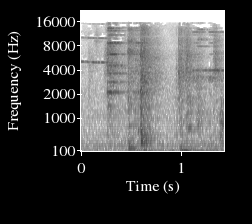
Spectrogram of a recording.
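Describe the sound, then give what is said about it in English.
A door opens to let a dog in, with a soft scraping rush and a faint high squeak, followed by a second muffled shuffle of movement; no one speaks. “I have to let the dog in because he's going to just continue to paw at the door.”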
